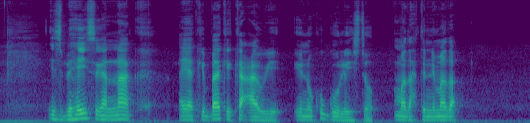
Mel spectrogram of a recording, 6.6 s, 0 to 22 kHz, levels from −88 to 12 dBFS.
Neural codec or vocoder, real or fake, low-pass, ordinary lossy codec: none; real; none; none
